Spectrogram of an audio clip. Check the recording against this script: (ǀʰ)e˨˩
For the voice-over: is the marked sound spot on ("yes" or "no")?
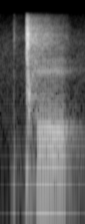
yes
